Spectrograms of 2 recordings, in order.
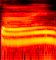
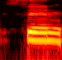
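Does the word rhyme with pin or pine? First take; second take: pine; pin. First: The vowel is long, like in pine. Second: The vowel is short, like in pin. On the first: The speaker calls it right. "This is sine" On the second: The speaker calls it wrong. "to say sin, cos, and tan makes it sound like you don't know what you're talking about"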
